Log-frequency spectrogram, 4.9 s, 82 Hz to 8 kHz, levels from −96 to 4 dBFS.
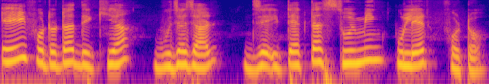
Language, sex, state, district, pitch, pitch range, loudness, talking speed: Bengali, female, Assam, Hailakandi, 245 Hz, 220-265 Hz, -15 LUFS, 170 wpm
